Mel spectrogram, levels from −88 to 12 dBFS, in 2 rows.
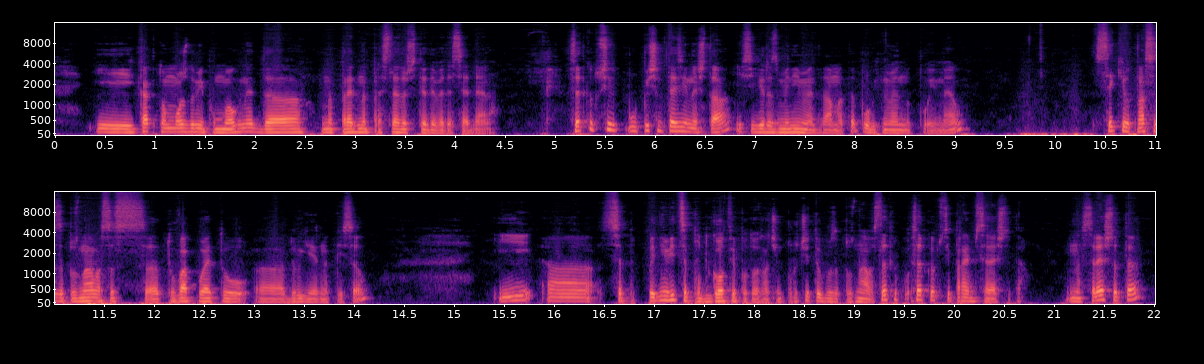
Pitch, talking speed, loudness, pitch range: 110 Hz, 165 wpm, -21 LUFS, 100-130 Hz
